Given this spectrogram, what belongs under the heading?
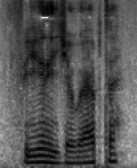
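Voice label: check answer, Chinese; gcompris-data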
